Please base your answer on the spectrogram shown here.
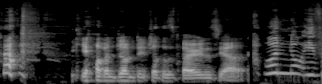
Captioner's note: laughs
